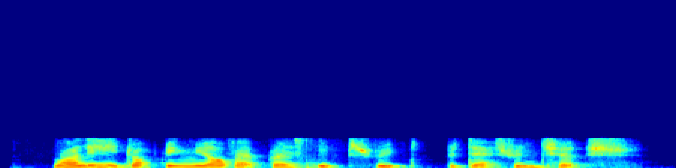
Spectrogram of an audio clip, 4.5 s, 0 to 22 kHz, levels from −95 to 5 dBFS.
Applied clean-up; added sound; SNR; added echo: neural mask model DeepFilterNet 3.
